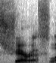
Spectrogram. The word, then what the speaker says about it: Scherff: But the man himself says Scherff, like a sheriff.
